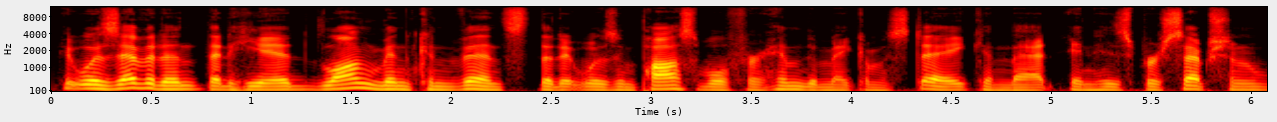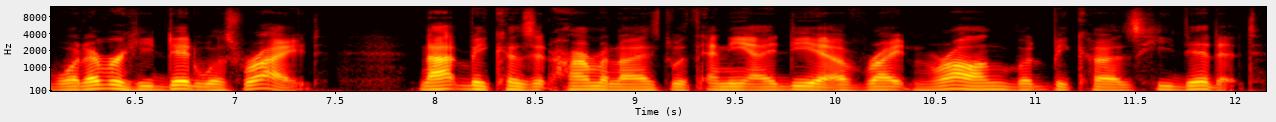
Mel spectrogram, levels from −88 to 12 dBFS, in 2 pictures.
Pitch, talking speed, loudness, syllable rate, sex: 125 Hz, 220 wpm, -23 LUFS, 5.8 syllables/s, male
